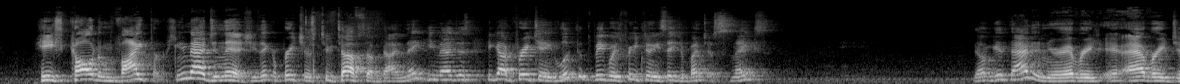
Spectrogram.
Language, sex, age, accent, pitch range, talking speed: English, male, 50-69, American, 190-275 Hz, 230 wpm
